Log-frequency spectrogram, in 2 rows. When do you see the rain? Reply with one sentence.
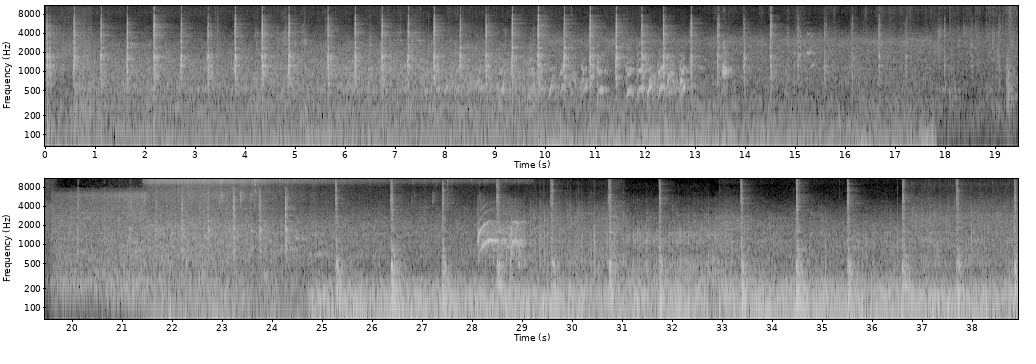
The rain can be heard from 0.0 to 38.9 s.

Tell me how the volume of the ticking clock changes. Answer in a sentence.
The volume of the ticking clock goes down.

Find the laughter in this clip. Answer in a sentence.
You can hear the laughter from 9.2 to 10.0 s, from 14.8 to 15.4 s and from 28.1 to 29.1 s.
